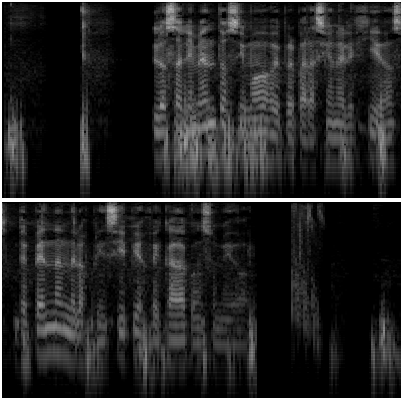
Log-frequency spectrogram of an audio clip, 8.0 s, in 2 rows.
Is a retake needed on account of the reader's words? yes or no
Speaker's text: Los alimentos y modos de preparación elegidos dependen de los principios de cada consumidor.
no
